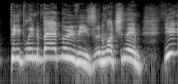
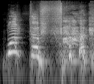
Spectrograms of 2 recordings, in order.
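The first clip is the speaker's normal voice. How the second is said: slow, high, stunned what the fuck; drawn-out stunned what; shocked disbelief; 8 semitones higher, slower than usual. Real, not acted. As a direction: gasp it out in disbelief. Shocked at the screen.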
